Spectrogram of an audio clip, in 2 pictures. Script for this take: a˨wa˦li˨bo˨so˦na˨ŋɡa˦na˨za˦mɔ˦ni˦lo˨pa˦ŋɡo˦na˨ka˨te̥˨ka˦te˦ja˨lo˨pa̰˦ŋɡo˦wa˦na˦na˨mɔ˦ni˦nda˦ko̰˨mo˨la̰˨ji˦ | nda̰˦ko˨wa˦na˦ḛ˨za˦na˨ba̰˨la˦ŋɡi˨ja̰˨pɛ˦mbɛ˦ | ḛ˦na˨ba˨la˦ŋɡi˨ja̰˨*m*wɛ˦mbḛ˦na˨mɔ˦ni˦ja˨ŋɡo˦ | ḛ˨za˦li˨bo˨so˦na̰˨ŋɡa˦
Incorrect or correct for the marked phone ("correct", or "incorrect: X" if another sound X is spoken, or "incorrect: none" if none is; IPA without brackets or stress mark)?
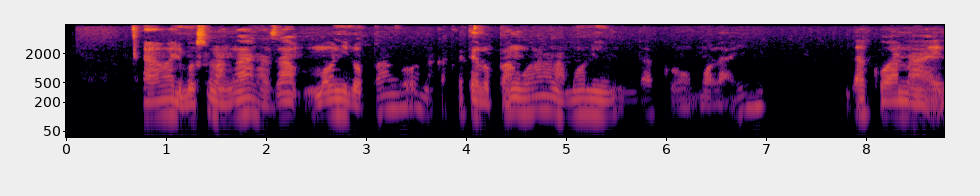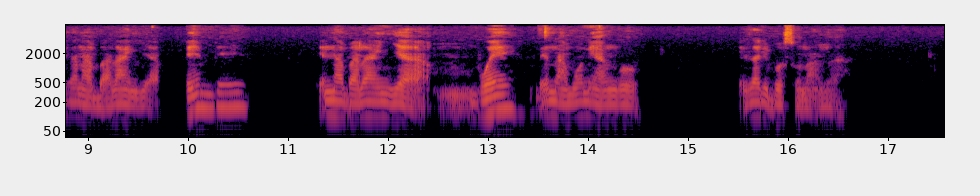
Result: incorrect: b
